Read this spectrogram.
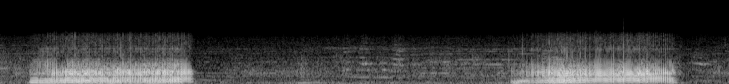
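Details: Person snoring: two long, loud, rattling snores about five seconds apart, with quieter breathing between; heavy snoring.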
